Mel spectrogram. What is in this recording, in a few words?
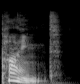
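"pint", British English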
